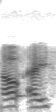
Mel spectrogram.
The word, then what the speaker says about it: Talacko: Okay, and I'm Talacko. Oh, okay. Mm-hmm. So it is Talacko is spelled I'm sorry.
